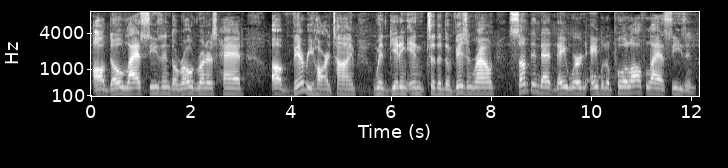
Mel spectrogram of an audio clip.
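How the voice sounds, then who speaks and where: A man hosting an informal sports game preview, speaking haltingly and often correcting himself. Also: fairly high pitch. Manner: halting, stumbling delivery with self-corrections.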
